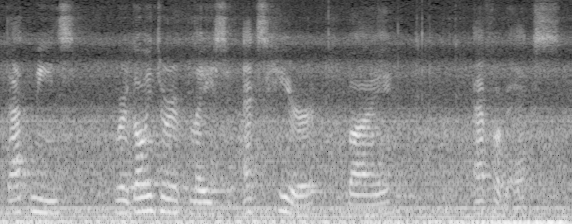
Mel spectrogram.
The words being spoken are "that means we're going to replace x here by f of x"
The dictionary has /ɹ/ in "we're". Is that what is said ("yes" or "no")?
yes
